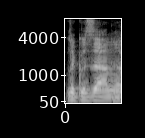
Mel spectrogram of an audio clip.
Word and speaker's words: Leguizamo: Leguizamo, Am I yeah.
